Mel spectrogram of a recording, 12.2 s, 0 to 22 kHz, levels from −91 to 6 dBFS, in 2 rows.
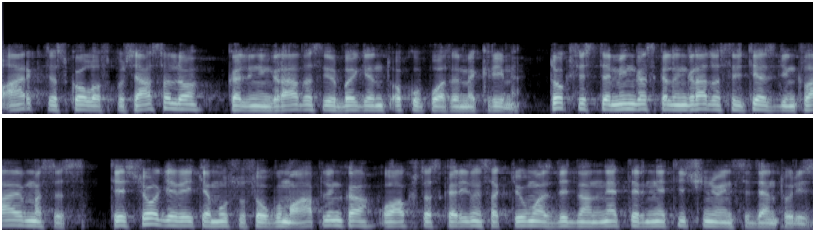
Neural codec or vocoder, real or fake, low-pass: codec, 16 kHz, 4.8 kbps, FACodec; fake; 5.4 kHz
